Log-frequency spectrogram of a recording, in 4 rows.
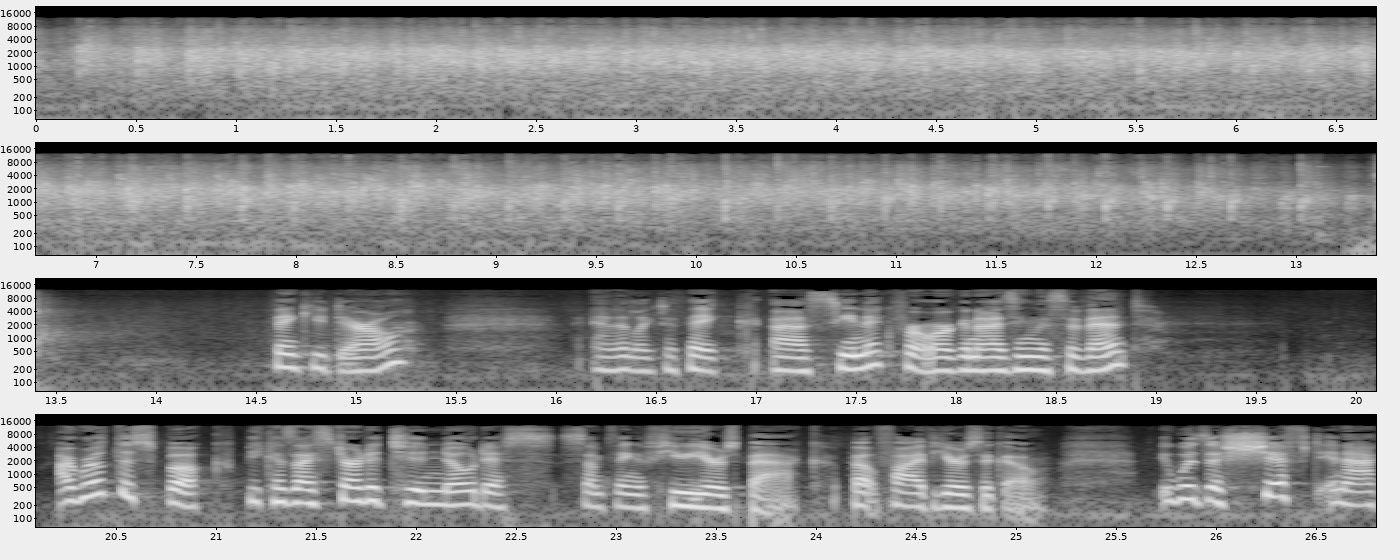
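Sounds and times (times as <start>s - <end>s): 
audience applause welcoming author Naomi Klein to an evening talk: 0.0s - 14.0s
speech: 14.6s - 15.4s, 16.2s - 19.1s, 20.2s - 26.7s.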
